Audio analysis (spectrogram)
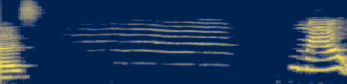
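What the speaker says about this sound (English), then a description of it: "that was my cat." A house cat meows near the microphone, one short call at the start and a longer rising meow at the end, with a faint tonal sound between them.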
